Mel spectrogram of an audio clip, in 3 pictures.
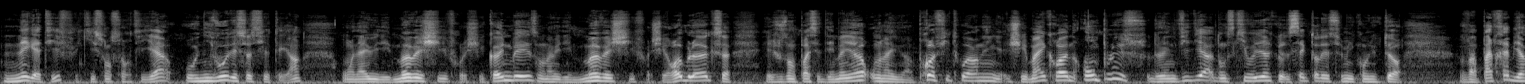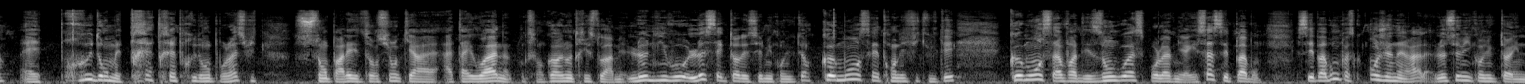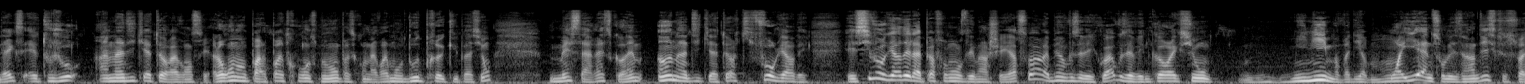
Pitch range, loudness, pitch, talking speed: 125-165 Hz, -19 LUFS, 145 Hz, 235 wpm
